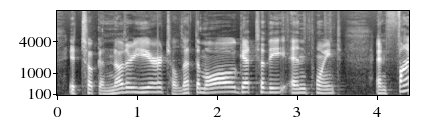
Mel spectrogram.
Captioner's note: none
